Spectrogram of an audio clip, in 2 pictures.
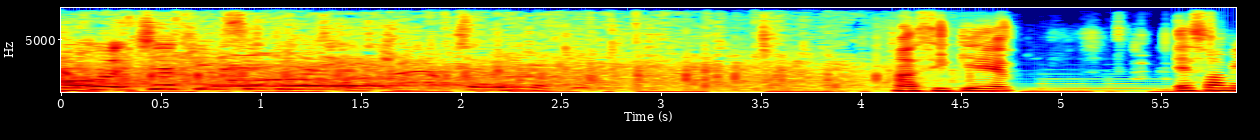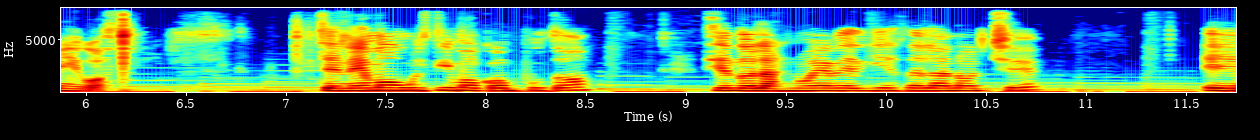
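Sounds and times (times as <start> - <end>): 
applause: 0.0 - 4.7
speech: 0.3 - 3.0, 4.2 - 4.9, 5.5 - 6.3, 7.2 - 10.9.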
